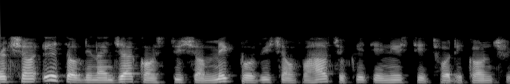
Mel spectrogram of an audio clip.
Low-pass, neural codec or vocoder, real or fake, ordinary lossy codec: 3.6 kHz; none; real; none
